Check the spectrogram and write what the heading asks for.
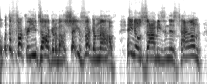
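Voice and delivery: acted exasperated outburst; angry comeback. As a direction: snap at your co-star in disbelief. Acts angry comeback from film scene.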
